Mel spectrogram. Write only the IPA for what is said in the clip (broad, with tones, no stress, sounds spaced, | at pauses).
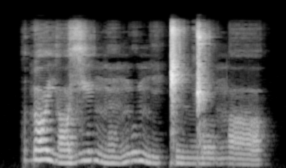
ɗ ɒ˦ j ɒ˨ zʲ e˦ ŋ͡m õ˨ ŋ u˦ ŋ i˨ ǁ ĩ˨ ŋ͡ǁ o˨ ŋ ɒ˨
